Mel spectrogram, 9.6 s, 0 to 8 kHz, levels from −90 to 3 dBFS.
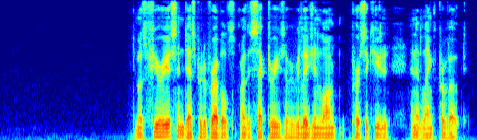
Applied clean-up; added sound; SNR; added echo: none; none; none; none.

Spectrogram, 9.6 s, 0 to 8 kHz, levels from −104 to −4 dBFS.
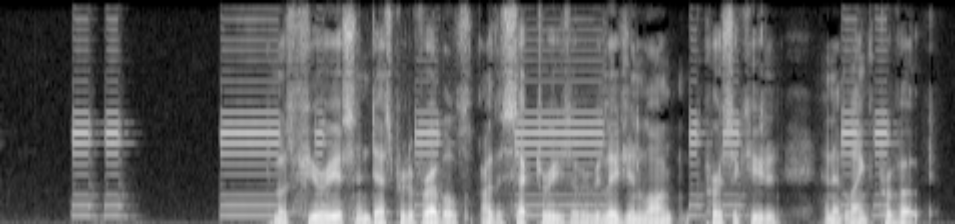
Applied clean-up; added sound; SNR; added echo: none; Vehicle horn, car horn, honking / Truck; 14 dB; none.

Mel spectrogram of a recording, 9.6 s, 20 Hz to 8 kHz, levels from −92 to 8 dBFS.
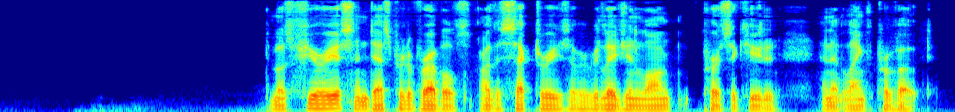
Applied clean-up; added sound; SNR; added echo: neural mask model Resemble Enhance denoiser.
